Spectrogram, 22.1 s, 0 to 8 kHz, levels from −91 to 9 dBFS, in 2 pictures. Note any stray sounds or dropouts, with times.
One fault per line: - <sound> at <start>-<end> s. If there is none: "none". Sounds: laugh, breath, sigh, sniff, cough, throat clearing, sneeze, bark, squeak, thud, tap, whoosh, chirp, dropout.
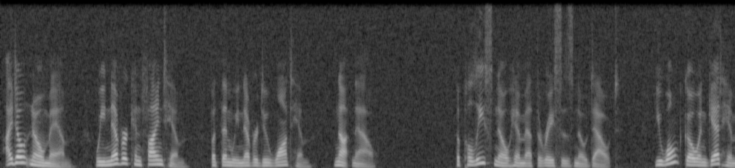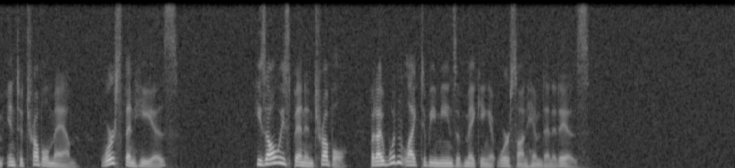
none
